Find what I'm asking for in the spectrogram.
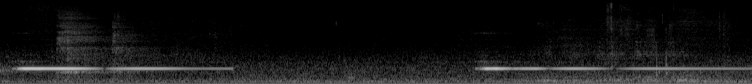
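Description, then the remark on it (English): A small bell rings twice to begin and end a time of silence in a worship service, each strike leaving a clear, sustained tone that slowly fades, with a few seconds of near-silence between the two rings. “Let us now go to God in a time of silence, beginning and ending with the bell.”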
